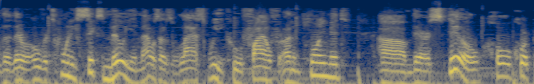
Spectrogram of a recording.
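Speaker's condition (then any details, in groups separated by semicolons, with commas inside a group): No condition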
